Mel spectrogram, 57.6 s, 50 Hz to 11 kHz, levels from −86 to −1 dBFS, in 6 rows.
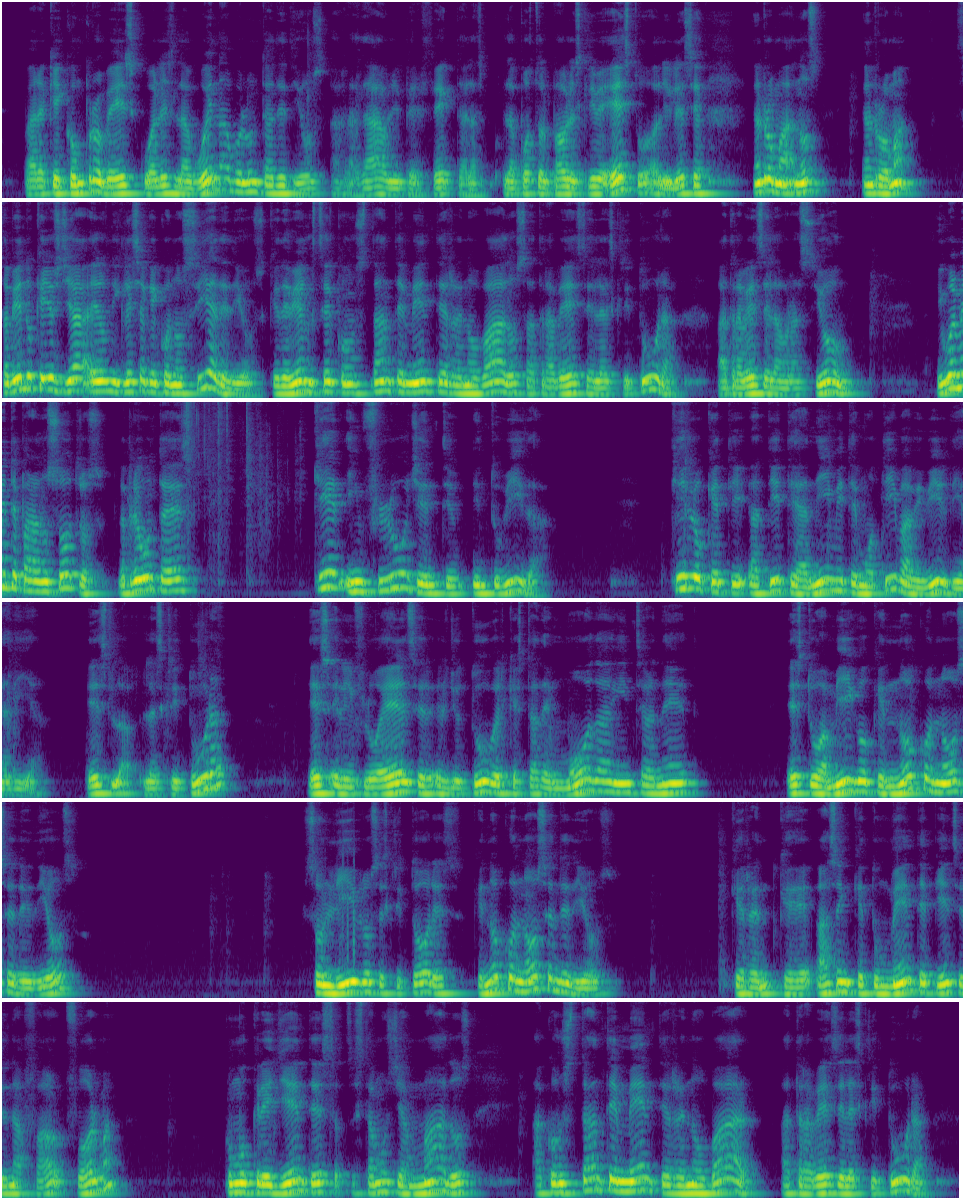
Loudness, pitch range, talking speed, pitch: -16 LUFS, 125-160 Hz, 140 wpm, 140 Hz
